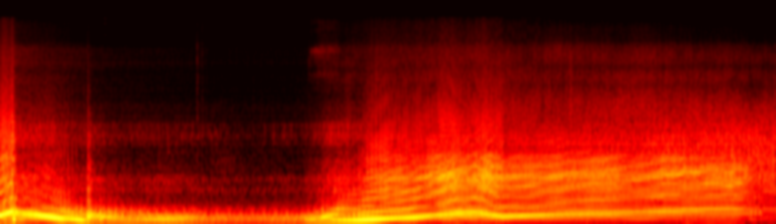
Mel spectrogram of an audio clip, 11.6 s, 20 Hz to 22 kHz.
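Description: A Maserati GranCabrio 4.7 V8 revving hard through its four exhaust tips, a loud rising roar that drops back to idle, then a second long, howling rev with crackles, close and without any voices.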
